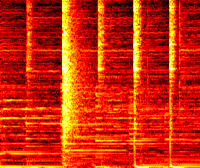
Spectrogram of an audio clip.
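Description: Background music with a steady beat of low kick drums and hi-hat ticks under held chords.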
